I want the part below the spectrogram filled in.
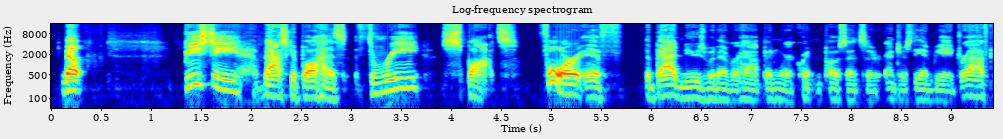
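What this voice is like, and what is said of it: Scratchy voice. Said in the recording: “my voice sounds really scratchy ... I get a little cold”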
